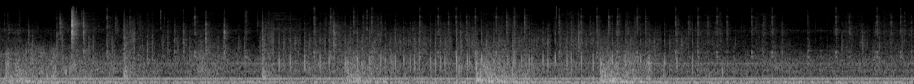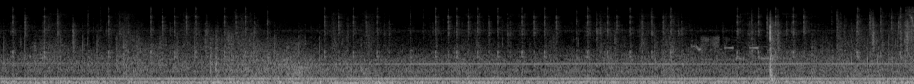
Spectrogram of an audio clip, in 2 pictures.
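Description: Building pieces snap into place with quick knocks.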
